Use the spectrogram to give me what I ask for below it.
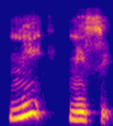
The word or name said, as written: ni misi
